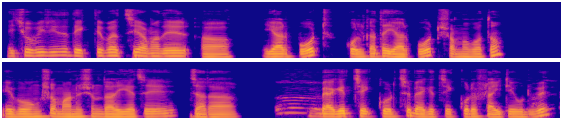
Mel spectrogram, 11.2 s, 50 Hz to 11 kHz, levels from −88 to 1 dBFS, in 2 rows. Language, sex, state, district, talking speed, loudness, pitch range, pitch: Bengali, male, West Bengal, North 24 Parganas, 145 wpm, -22 LUFS, 110-130 Hz, 115 Hz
